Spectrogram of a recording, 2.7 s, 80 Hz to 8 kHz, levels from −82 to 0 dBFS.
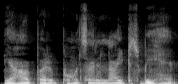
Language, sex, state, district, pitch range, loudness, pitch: Hindi, male, Assam, Hailakandi, 115-125 Hz, -17 LUFS, 120 Hz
